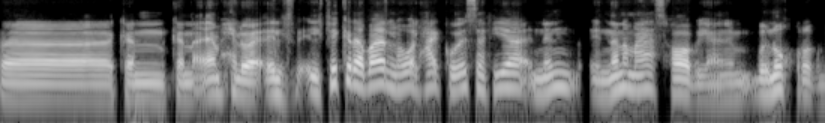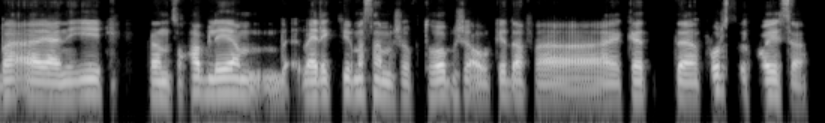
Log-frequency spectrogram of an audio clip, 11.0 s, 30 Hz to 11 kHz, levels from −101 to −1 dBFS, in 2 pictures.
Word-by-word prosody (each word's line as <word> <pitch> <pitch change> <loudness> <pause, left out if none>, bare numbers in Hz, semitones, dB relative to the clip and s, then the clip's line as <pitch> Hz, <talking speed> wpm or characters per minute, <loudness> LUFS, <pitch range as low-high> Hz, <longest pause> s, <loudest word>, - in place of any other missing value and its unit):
فكان 100 0 +1
كان 105 +1 -4
أيّام 125 +1 +2
حلوة. 120 -5 +5
الف 125 0 -1
الفكرة 180 +6 +3
بقى 190 +3 +7
اللي 170 -6 +2
هو 175 - +2
الحاجة 165 +2 -1
الكويّسة 155 +1 -3
فيها، 165 +1 0
إن 130 - -5
أنت 165 +3 -4
إن 115 - -5
أنا 160 - +1
معايا 155 +2 0
أصحابي 125 -8 +2
يعني 100 +2 -7
بنخرج 125 -3 -1
بقى 115 +1 +2
يعني 110 0 +3
إيه، 125 +1 0 0.3
كان 115 -1 0
صحاب 135 -2 -1
ليّا 130 +1 +5
م 125 - -2 0.4
بقى 115 - +5
لي 120 - +1
كتير 130 +2 -7
مثلًا 125 -1 -2
ما 110 - -6
شفتهمش - - -3
أو - - -2
كده، - - -2
فكانت - - -1 0.4
فرصة 150 0 -1
كويّسة. 120 -1 0
125 Hz, 205 wpm, -26 LUFS, 105-150 Hz, 0.4 s, بقى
